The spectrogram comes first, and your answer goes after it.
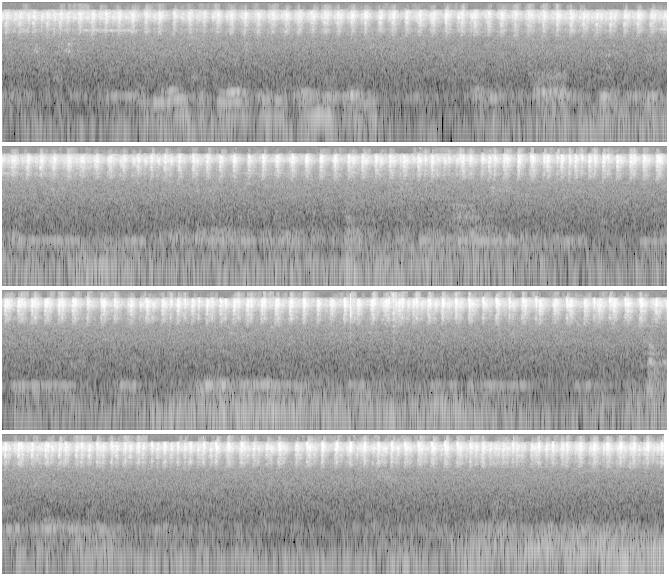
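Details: Morning cicadas in summer keep up an unbroken, high, rapidly pulsing buzz, over a heavy low rumble with faint tonal murmurs and occasional clicks.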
